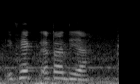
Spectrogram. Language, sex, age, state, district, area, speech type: Assamese, female, 30-45, Assam, Sonitpur, rural, read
